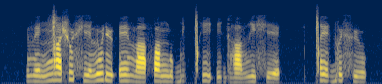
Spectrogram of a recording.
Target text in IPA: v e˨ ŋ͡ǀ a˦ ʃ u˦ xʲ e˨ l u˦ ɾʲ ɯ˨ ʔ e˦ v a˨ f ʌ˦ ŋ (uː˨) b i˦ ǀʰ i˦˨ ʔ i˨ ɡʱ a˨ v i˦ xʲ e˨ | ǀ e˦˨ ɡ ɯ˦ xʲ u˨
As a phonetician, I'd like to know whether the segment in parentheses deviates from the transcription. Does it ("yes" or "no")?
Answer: yes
